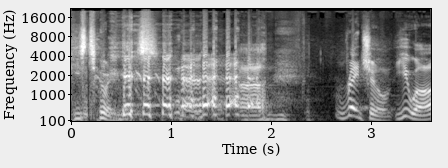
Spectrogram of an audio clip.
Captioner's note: group laughs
